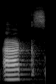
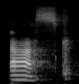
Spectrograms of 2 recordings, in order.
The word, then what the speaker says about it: ask: Okay, so I've written axe on this card, but it's ask, A-S-K, let me ask.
